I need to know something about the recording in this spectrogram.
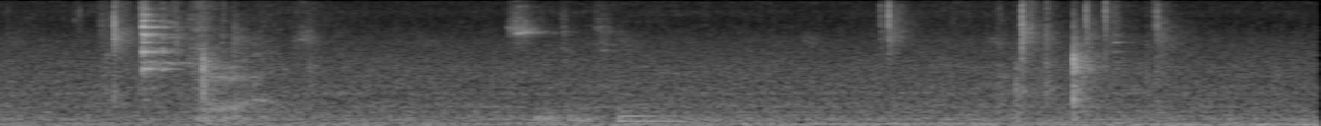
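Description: A paintbrush taps and scrapes against a ceramic plate.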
